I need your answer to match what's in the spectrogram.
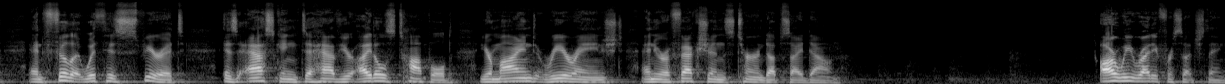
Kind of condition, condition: setting, large echoing room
